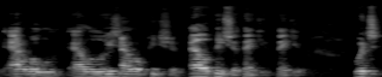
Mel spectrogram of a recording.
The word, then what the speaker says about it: alopecia: suffering from i want to make sure i pronounce the disease correctly animal alloys alopecia alopecia thank you thank you which is hair loss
